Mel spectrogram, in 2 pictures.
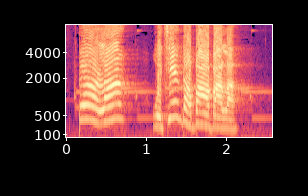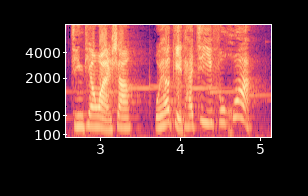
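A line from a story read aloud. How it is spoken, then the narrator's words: Shouting while running. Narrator (Chinese): 一边跑一边喊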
